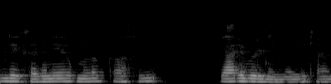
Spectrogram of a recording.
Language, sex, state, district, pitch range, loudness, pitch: Garhwali, male, Uttarakhand, Tehri Garhwal, 125-140 Hz, -38 LUFS, 135 Hz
